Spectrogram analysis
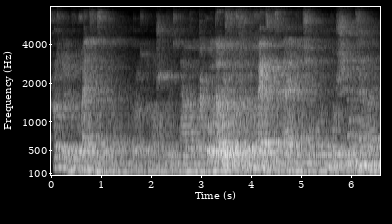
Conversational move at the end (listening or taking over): taking over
